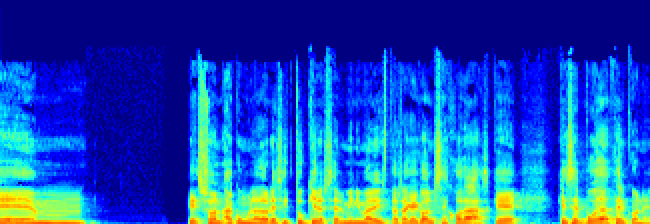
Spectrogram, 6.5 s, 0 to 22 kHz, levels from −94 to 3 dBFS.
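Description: No technical faults can be heard anywhere in this recording.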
